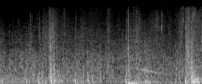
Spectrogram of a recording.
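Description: An explosion bursts close by.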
